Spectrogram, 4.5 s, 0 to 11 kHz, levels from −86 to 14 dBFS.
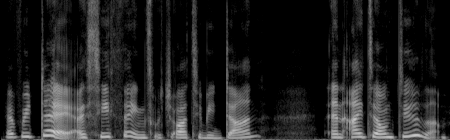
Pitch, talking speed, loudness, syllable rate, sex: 265 Hz, 200 wpm, -19 LUFS, 4.5 syllables/s, female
